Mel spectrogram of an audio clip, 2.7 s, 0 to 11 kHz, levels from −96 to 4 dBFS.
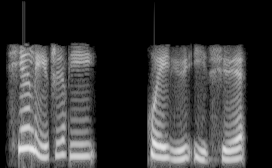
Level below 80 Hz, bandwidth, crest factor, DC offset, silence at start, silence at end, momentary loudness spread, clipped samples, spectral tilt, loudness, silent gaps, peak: -62 dBFS; 4.7 kHz; 16 dB; under 0.1%; 0.1 s; 0.3 s; 7 LU; under 0.1%; -9 dB/octave; -15 LUFS; 0.99-1.48 s; 0 dBFS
